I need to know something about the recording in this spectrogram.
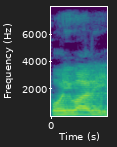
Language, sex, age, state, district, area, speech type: Sindhi, male, 45-60, Gujarat, Surat, urban, read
